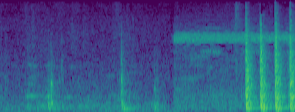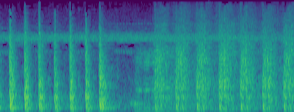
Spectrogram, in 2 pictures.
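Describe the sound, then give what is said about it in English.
Rapid knocking on the door of a makeshift farm shack at night: a loud run of sharp, evenly spaced raps, then a second, slightly softer burst of knocks. “Later that night, a carload of angry white men rap on the door of a makeshift farm shack.”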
